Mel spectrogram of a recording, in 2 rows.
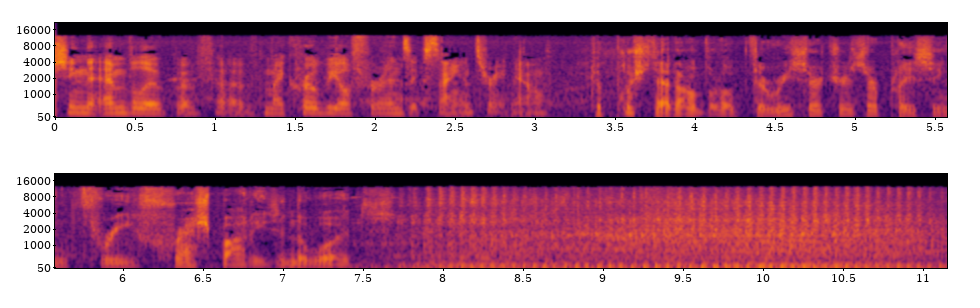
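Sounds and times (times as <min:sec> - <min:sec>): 
speech: 0:00.0 - 0:08.3
small tractor engine chugging in the woods: 0:07.5 - 0:11.1.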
